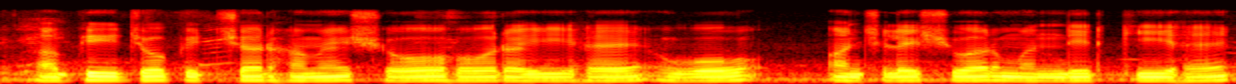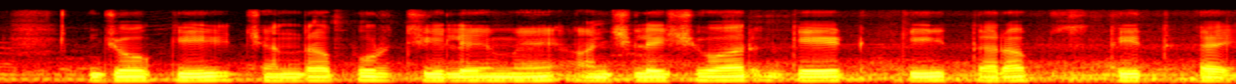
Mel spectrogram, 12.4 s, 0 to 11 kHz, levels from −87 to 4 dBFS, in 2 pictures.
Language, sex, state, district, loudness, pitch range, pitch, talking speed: Hindi, male, Maharashtra, Chandrapur, -16 LUFS, 100-105 Hz, 100 Hz, 110 wpm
